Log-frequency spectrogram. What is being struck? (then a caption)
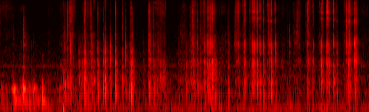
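Leather sneaker upper and laces. An empty white leather sneaker held in a lap is scratched along its upper, laces and side panels with long acrylic nails. The result is a dense run of quick, dry rasping strokes with bright, papery edges over a faint steady low hum.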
